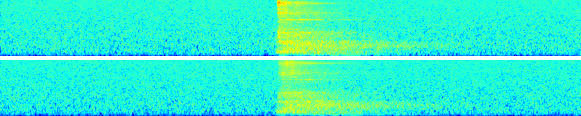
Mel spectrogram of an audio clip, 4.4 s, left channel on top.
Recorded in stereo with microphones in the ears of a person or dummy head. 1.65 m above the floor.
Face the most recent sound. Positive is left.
turn(degrees=75)  # may be behind; listen again after turning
